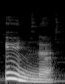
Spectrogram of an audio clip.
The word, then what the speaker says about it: une: No masculino, un, e no feminino, une. Une. Presta atenção na pronúncia do U no feminino, une.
